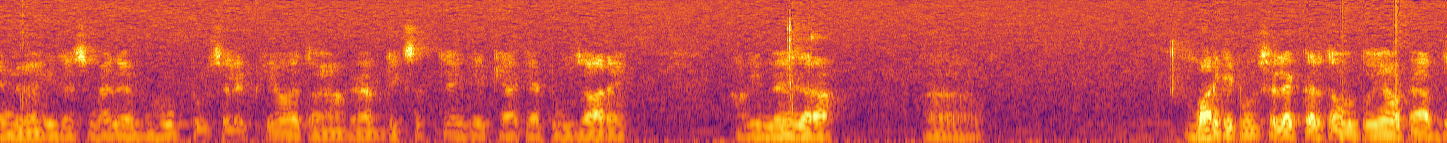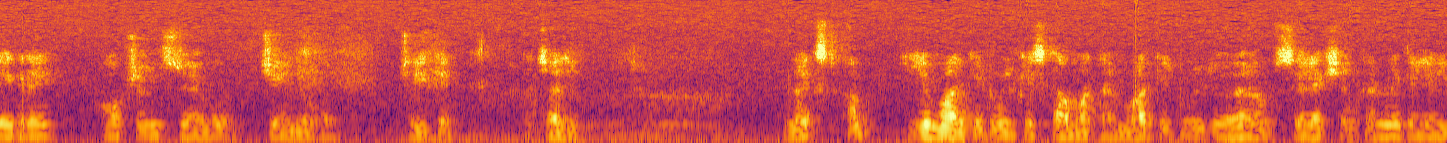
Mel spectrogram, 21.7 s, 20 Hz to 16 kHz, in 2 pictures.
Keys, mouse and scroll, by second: 5.8 click, 19.8-20.2 scroll down 1, 20.6 alt+scroll up 1, 21.0-21.7 typing, 21.2 alt+scroll up 1.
